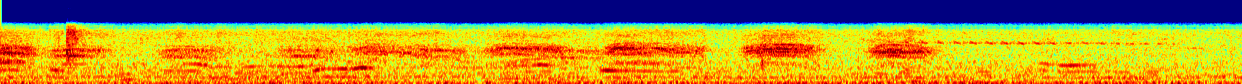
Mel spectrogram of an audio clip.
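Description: A crow cawing, a run of about eight calls at roughly two a second that stops a little after four and a half seconds in.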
